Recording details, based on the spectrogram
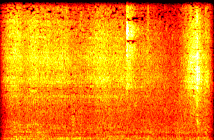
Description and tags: curtain up
Sound of a curtain going up in library.
Recorded at the comunication campus of the UPF, Barcelona, Spain; in library's first floor, next to consulting computers.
